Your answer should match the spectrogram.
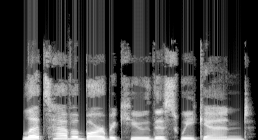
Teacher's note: Stress barbecue and weekend so it sounds lively and friendly.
